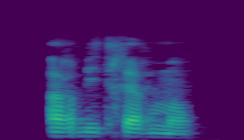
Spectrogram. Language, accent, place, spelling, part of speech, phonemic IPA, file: French, France, Lyon, arbitrairement, adverb, /aʁ.bi.tʁɛʁ.mɑ̃/, LL-Q150 (fra)-arbitrairement.wav
- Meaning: arbitrarily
